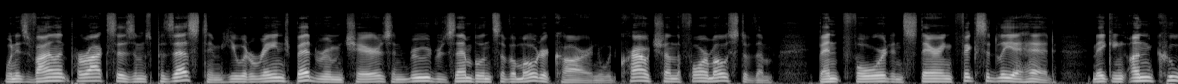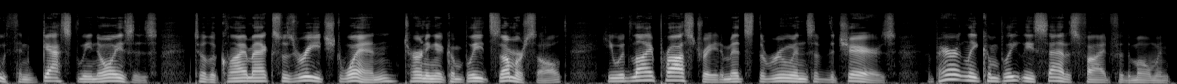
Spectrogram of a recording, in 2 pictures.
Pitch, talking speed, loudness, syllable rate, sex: 130 Hz, 160 wpm, -20 LUFS, 4.9 syllables/s, male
